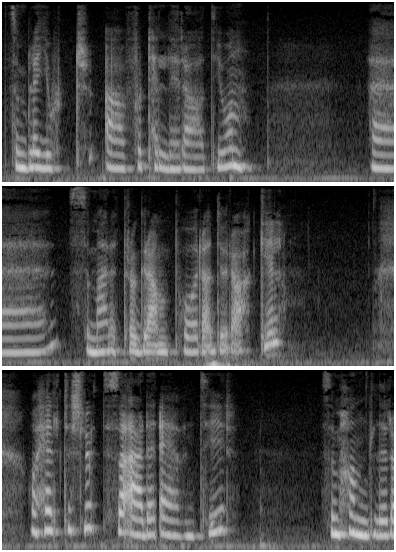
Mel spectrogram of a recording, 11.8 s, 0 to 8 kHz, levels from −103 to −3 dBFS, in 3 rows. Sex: female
